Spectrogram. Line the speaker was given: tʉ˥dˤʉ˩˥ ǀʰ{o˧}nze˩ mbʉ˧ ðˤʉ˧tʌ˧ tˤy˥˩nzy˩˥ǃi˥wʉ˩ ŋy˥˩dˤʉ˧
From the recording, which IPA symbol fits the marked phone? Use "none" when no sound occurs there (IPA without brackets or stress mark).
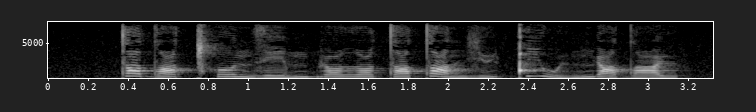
o˧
